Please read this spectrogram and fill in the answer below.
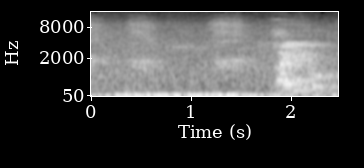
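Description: Crows cawing faintly a few times over a steady low rumble, with a man's voice starting near the end.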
